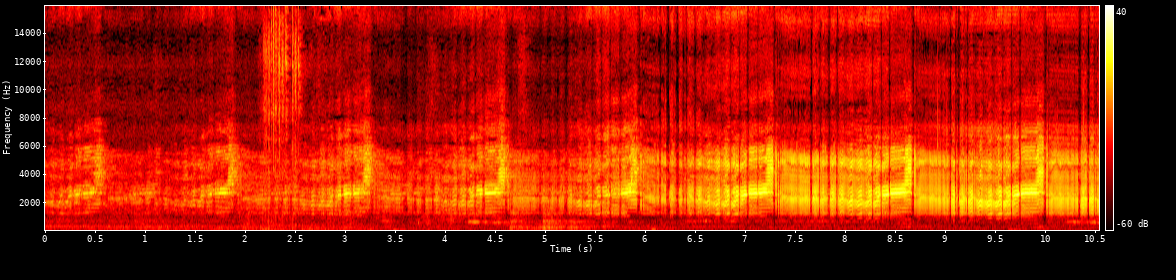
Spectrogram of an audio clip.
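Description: A cicada's shrill, buzzy drone pulses in quick waves and swells steadily louder.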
